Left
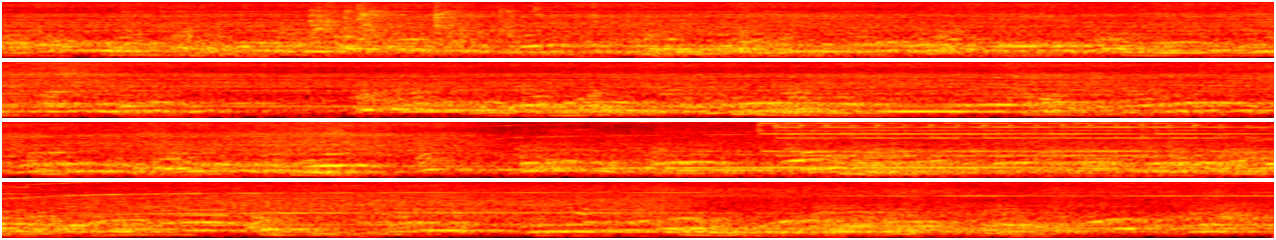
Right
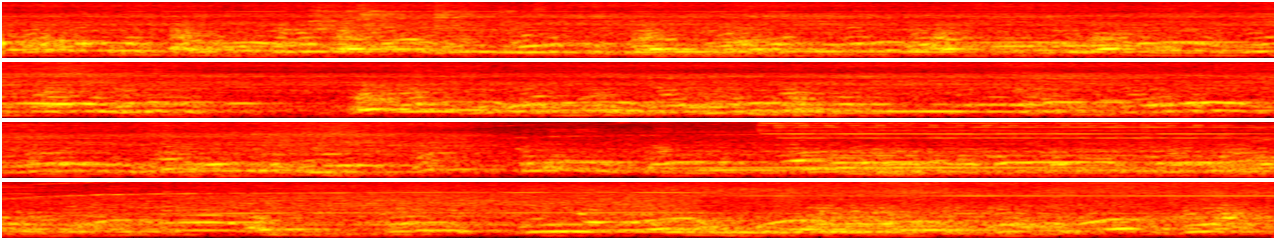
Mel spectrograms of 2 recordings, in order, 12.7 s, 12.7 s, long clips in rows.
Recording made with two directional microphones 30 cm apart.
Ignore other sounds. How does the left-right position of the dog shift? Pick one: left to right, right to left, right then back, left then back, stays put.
left then back.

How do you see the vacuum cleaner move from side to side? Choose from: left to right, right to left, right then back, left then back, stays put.
left to right.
